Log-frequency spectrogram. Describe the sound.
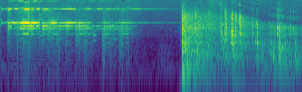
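An apartment doorbell gives a steady rattling metallic ring that stops. After a short silence comes a sudden thump and a burst of broad noise.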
